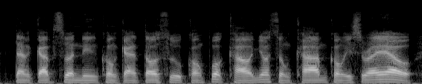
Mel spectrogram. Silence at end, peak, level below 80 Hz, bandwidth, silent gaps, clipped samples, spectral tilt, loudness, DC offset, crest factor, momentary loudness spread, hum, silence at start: 0.05 s; -6 dBFS; -54 dBFS; 12 kHz; none; under 0.1%; -5.5 dB/octave; -23 LUFS; under 0.1%; 18 dB; 8 LU; none; 0.05 s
